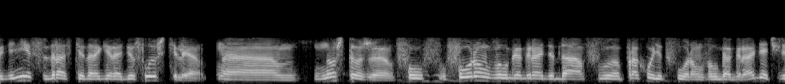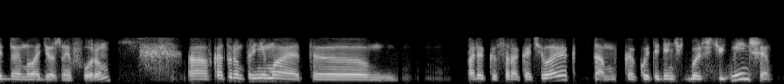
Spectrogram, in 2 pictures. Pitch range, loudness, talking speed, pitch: 120-150 Hz, -19 LUFS, 120 wpm, 130 Hz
